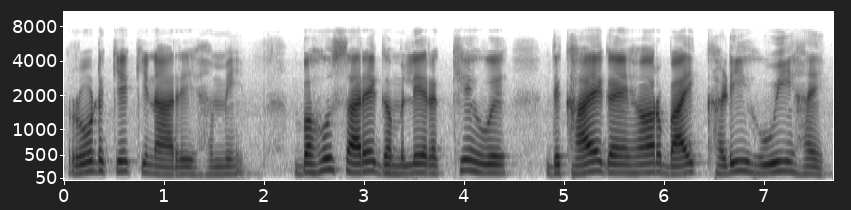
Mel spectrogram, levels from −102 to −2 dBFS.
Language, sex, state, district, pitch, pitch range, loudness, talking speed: Hindi, male, Uttar Pradesh, Lucknow, 165 Hz, 150-180 Hz, -19 LUFS, 130 wpm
